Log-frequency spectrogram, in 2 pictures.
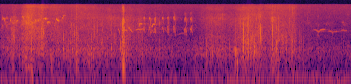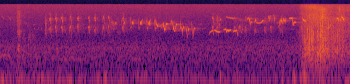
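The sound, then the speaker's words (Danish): A small bird in a treetop sings a fast, slightly creaky song, its quick chirps faint against steady footsteps and rustling that run through the whole recording. “i et af træerne lige herovre til højre sidder der en lille fugl oppe i toppen, som har sådan en meget hurtig, øh, lidt knirkende sang.”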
